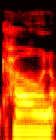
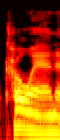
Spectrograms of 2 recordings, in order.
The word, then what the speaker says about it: koan: So there's a very, very ancient and old Zen koan, or koan as it's often pronounced, and that is a riddle that's meant to awaken you to the Creator, to the divine.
